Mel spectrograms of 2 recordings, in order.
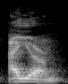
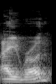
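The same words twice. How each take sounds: First: The ending is barely heard, just an n. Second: The ending is said fully, like 'I-ron'. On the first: The speaker calls it right. "c'est le son I R qui fait le iron, et le O N, il se prononce à peine" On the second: The speaker calls it wrong. "on dit pas iron"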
